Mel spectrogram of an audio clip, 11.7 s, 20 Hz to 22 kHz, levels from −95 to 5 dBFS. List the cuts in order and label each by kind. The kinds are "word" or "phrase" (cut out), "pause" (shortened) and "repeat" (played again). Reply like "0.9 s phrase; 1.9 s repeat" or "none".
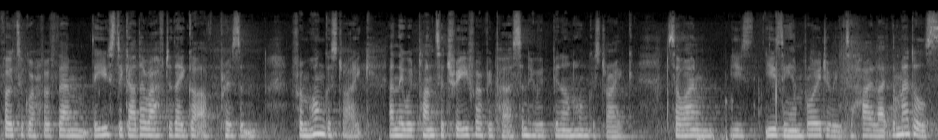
4.8 s pause

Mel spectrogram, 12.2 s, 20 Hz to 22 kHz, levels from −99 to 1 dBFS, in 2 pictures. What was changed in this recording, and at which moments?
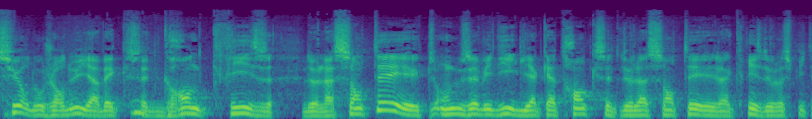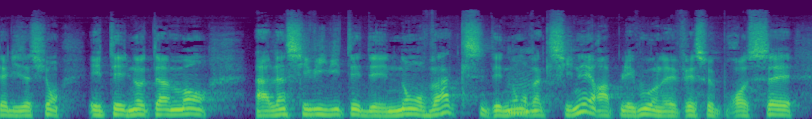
2.3 s word; 3.2 s word; 4.6 s word; 7.0 s word

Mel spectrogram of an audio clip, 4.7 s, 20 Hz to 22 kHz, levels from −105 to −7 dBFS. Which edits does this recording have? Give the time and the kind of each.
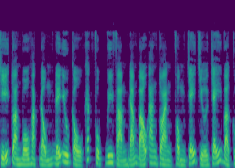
2.6 s word

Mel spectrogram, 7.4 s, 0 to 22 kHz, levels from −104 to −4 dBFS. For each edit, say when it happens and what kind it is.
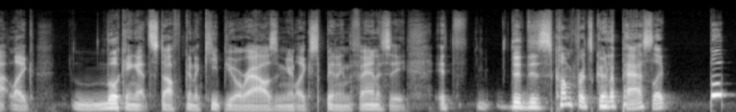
1.8 s word; 2.9 s word; 4.3 s word

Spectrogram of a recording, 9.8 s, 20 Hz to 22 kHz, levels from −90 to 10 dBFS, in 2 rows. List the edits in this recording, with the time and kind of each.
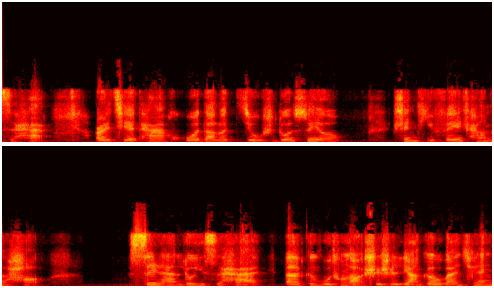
5.7 s pause; 7.6 s pause

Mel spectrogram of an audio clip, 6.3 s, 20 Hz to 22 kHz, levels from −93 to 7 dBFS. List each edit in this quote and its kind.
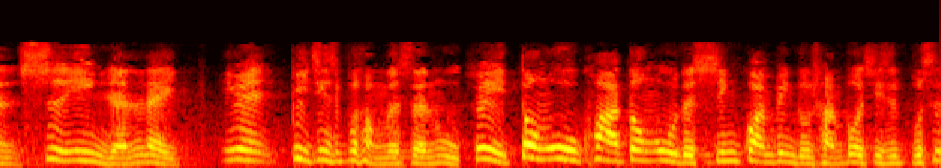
3.1 s word

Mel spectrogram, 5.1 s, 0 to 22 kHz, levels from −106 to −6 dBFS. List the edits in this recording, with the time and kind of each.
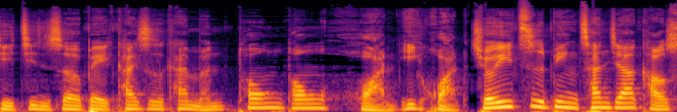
3.5 s pause

